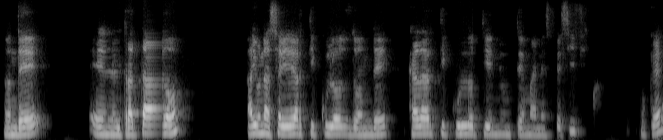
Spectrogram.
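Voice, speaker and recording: Speaking a little slowly in a level tone, a man with a somewhat high voice and a Mexican Spanish accent explains tax rules as a guest expert. He's patient and explanatory, frequently checking understanding with "¿ok?" after points, and the recording has its highs cut off.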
